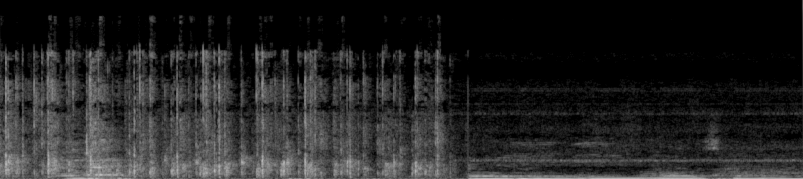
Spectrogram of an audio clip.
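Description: A congregation claps at a church wake-keep service in Enugu State, Nigeria, with loud, rapid hand claps for about three seconds that then give way to a deep, amplified voice speaking over a sound system.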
